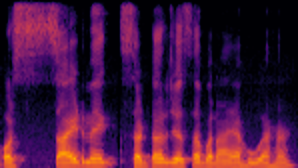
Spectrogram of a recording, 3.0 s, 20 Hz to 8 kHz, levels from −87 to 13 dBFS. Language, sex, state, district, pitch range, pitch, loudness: Hindi, male, Jharkhand, Palamu, 150-165 Hz, 155 Hz, -16 LUFS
